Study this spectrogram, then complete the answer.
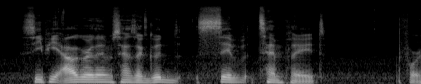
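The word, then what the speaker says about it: sieve: template wait is it is it pronounced seeve I forget if I'm mispronouncing it Civ Civ it's a Civ I knew it I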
